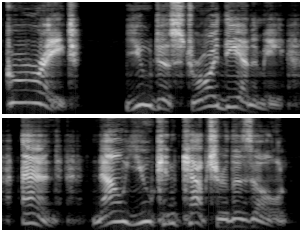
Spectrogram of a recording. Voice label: tutorial tank arcade capture zone target killed, english; War Thunder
